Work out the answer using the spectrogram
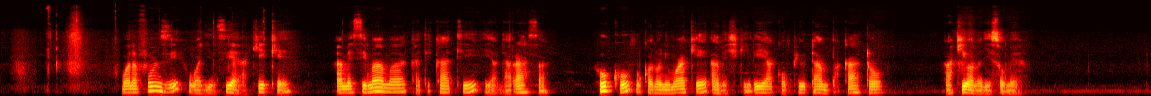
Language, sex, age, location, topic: Swahili, male, 25-35, Dar es Salaam, education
